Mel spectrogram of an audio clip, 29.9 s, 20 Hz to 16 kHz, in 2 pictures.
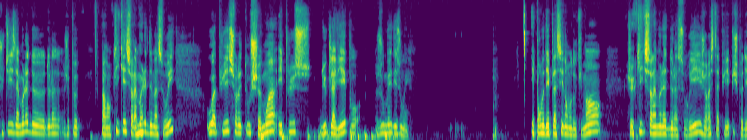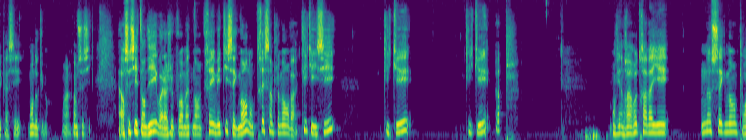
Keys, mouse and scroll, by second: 5.2 KP_Subtract, 5.6 KP_Add, 6.2 KP_Subtract, 7.0 KP_Add, 7.7 KP_Subtract, 9.0 click, 12.7-16.6 drag, 17.4 click, 21.0 click, 22.5 click, 24.1 click, 24.6 click, 26.1 click, 26.7 KP_Subtract, 27.4 click, 27.9 click, 29.7 click.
